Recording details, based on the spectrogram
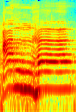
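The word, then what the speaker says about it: عنها: La yusaddauna anha. Ingat lafaz anha, nun mati ketemu ha, bacaan idhar.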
